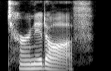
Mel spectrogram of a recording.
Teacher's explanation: The N links to the it and the T links to the off. Your brain, which is trained to read these words with spaces in between, is trying to hear a pause where there isn't one. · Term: linking consonants to vowels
